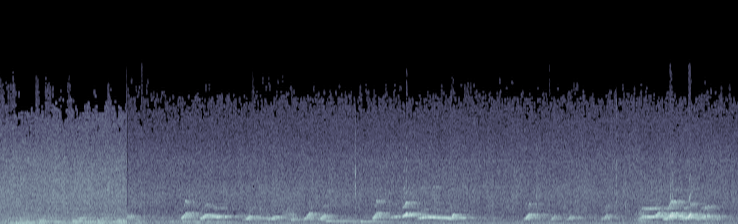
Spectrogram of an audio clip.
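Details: White-handed gibbons singing at Taipei Zoo. A loud, jumbled low sound opens the recording, then a long series of rising hoots and wavering phrases follows, repeated in bouts with brief pauses.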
